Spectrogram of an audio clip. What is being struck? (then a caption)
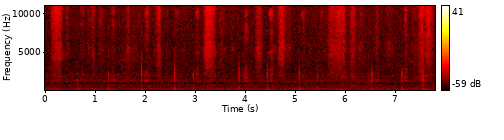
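Plastic stylus tip on a glass touchscreen. A plastic stylus tip taps and makes short strokes on the solid glass touchscreen of an iPad. Quiet, dry ticks with almost no ring are scattered among soft, brushy scratches, over a low, steady rumble.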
